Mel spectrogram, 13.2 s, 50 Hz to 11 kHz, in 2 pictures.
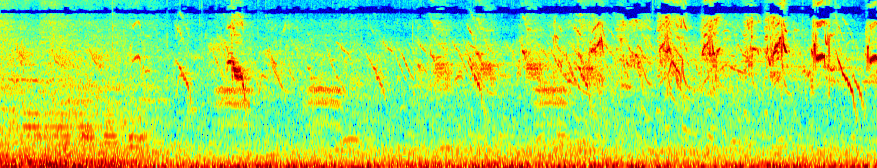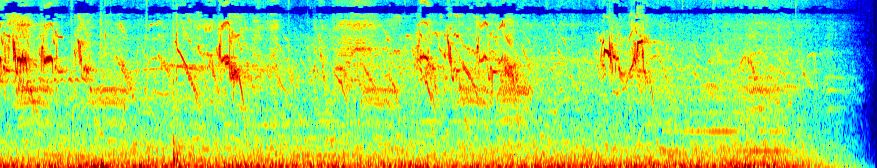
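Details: Common mynas (Acridotheres tristis tristis) in Delhi, India, in December 2023, chatter steadily with a jumble of short squawks, clicks and sharp whistled notes, over a constant low rumble of background noise.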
